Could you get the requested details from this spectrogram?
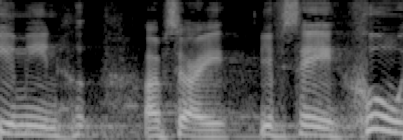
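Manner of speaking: normal talking voice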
